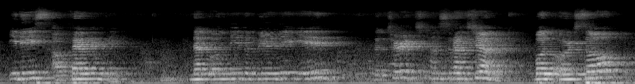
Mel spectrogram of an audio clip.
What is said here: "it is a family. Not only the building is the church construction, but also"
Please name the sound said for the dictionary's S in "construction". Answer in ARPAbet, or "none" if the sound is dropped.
S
